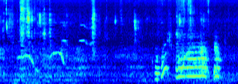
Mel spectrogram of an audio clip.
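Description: Young yellow golden pheasants: two faint, slurred whistles early on, then a quick run of louder, nasal, buzzy notes near the end, over soft background noise.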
